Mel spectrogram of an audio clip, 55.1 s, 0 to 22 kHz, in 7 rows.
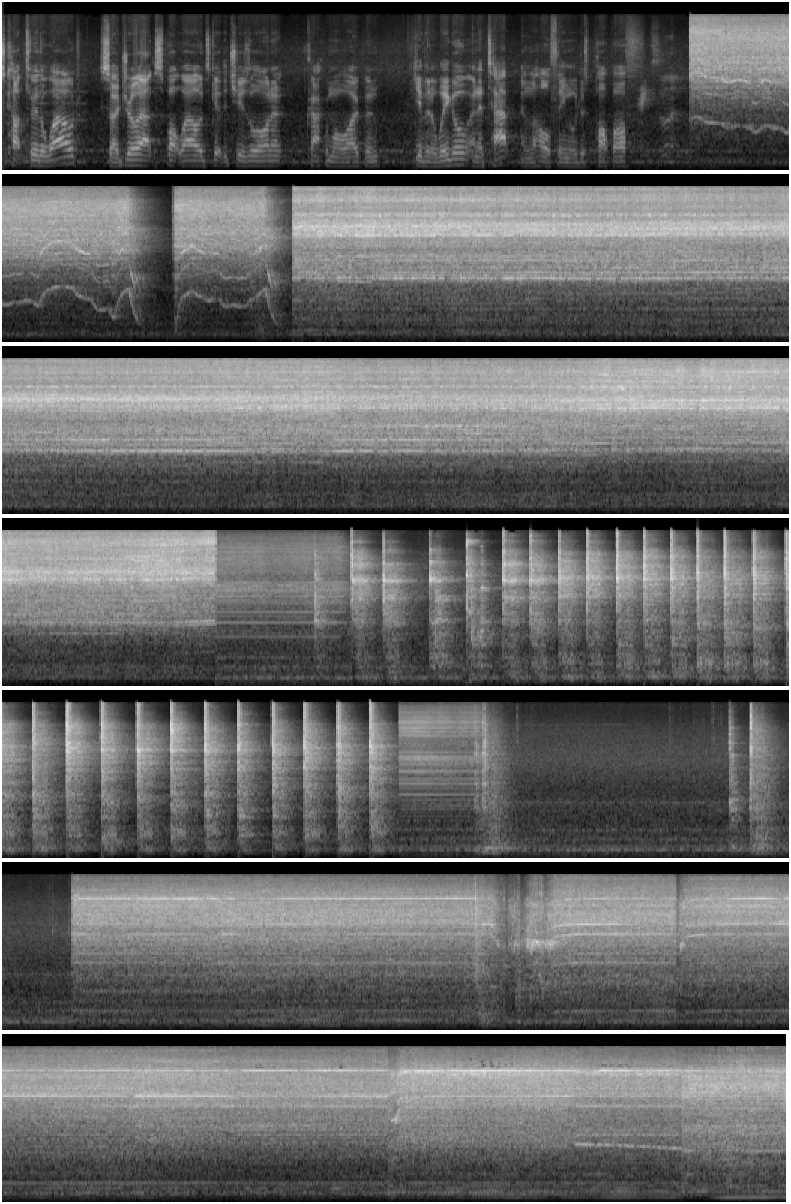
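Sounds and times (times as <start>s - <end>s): angle grinder cutting steel: 6.9s - 25.8s
die grinder: 6.9s - 27.2s, 40.0s - 55.0s.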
